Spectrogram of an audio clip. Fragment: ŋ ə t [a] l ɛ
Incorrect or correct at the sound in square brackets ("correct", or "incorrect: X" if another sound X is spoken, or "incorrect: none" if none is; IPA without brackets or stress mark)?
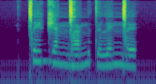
incorrect: ə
